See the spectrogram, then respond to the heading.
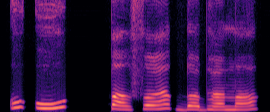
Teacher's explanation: ओष्ठ यानी होठों से बोले जाते हैं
